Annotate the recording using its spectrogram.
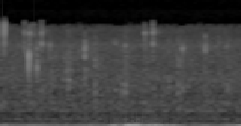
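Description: A few faint, scattered clicks from a computer mouse and keyboard over a low steady hum.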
